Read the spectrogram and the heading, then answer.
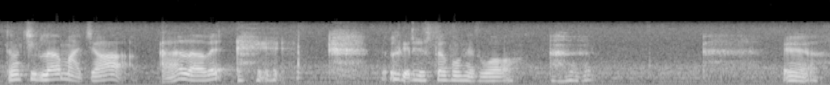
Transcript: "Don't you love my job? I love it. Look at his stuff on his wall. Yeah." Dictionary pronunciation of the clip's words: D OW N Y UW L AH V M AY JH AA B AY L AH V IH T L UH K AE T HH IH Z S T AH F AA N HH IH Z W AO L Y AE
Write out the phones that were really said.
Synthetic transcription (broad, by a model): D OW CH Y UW L AH V M AY JH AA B AY L AH V IH T W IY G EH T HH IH S T AH F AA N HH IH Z W AO L Y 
